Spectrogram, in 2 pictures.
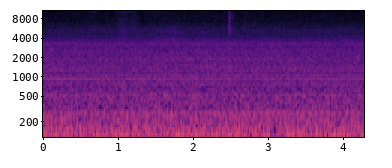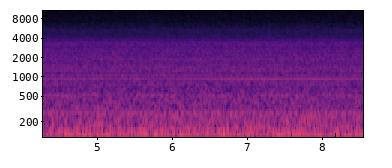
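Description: A computer terminal hums steadily and low.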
